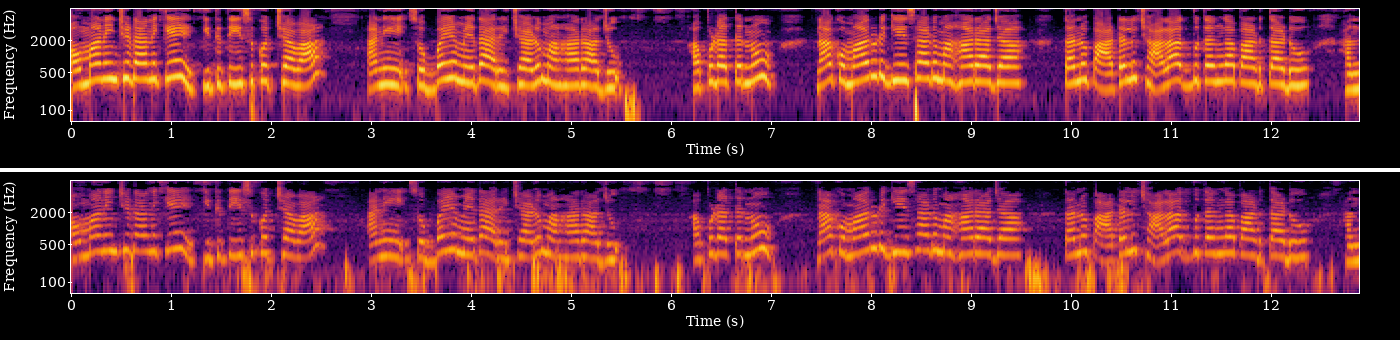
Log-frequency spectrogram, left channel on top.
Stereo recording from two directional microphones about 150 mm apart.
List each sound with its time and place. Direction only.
0.0 s a woman's voice: 40° left (ahead or behind)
